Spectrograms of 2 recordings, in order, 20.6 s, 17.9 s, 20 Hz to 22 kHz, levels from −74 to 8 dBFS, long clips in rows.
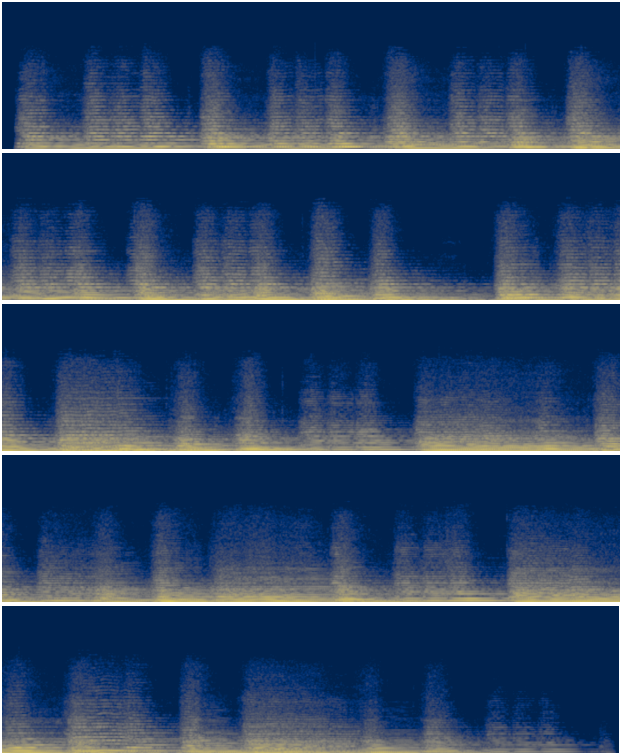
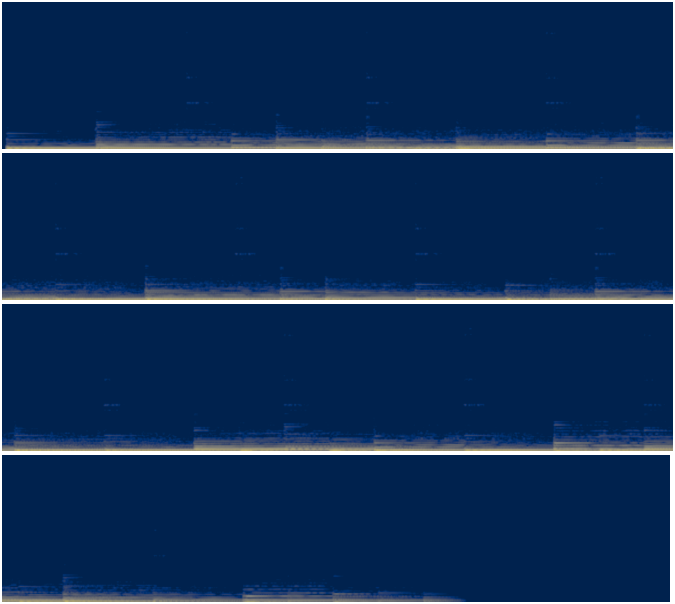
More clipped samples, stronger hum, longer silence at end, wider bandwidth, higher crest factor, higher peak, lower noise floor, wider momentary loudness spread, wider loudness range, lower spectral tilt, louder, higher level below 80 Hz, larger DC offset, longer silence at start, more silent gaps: neither; neither; second, 0.3 s vs 1.55 s; first, 13.5 kHz vs 3.3 kHz; second, 12 dB vs 18 dB; first, 0 dBFS vs -4 dBFS; second, -35 dBFS vs -43 dBFS; about the same, 8 LU vs 10 LU; second, 2 LU vs 6 LU; second, -7 dB/octave vs -12.5 dB/octave; first, -13 LUFS vs -23 LUFS; about the same, -30 dBFS vs -32 dBFS; neither; about the same, 0.1 s vs 0 s; neither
